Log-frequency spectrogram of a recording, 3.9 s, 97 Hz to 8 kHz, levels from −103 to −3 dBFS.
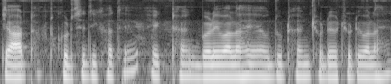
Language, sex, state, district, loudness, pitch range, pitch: Chhattisgarhi, male, Chhattisgarh, Rajnandgaon, -20 LUFS, 140-150 Hz, 140 Hz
